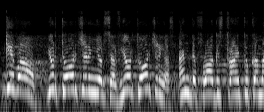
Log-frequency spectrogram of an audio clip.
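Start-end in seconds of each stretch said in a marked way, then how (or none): 0.1-2.6 much higher, imploring mock yell; acted cries urging someone to quit. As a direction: shout pleadingly as the onlooking friends. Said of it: "they are yelling".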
